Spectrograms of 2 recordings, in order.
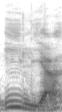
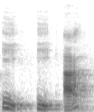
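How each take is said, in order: First: The sounds are joined smoothly into one unit. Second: The sounds are said separately with breaks. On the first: The speaker calls it right. "mas sim il y a. Eu vou juntar" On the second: The speaker calls it wrong. "Eu não vou falar"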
